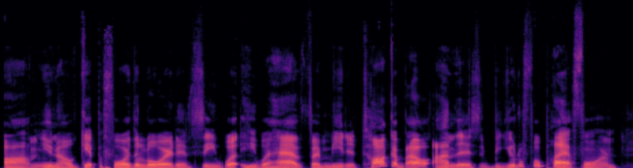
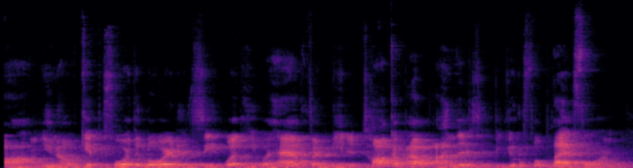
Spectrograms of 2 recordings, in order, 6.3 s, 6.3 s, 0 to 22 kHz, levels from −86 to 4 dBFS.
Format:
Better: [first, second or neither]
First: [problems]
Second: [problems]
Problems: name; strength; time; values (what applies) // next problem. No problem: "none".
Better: first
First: none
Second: room echo; noticeable; dies away in 1 s // off-mic speech; somewhat distant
